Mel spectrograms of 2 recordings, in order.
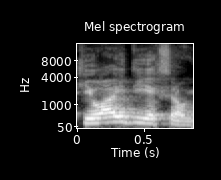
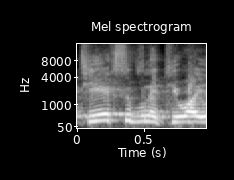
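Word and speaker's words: dy/dx: 그 다음 얘를 읽을 때 dy dx라고 읽는 거야. dy dx 이렇게 읽는 거라고. 이걸 만약에 dx분의 dy 읽으면 또 무식한 놈이 되는 거야. 알았지? 이걸 dy dx라고 읽어.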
